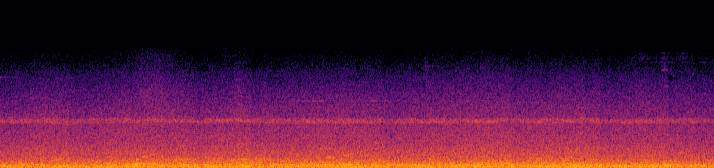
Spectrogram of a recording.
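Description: Steady rumble of a SEPTA Regional Rail electric train at the platform, with a thin high whine and crowd voices mixed in.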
